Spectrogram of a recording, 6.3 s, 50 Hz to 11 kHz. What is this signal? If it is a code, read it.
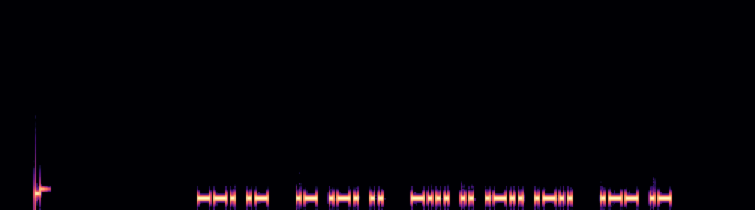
Morse code, heard as a keyed tone, about 36 wpm, 700 Hz. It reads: GA ARI BILL WA
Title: K1USN SST QSO Practice - 35wpm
